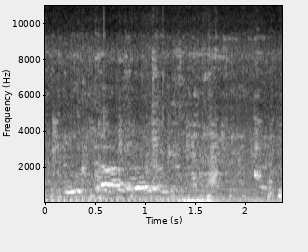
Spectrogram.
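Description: Footsteps on a gravel road at walking pace, with a voice briefly heard over them twice.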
